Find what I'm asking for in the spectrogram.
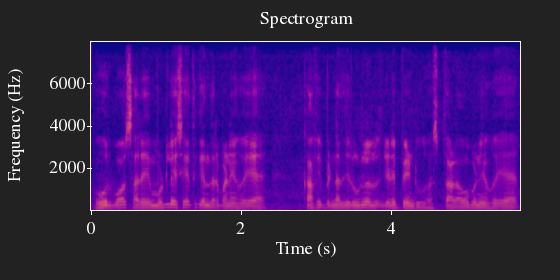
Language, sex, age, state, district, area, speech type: Punjabi, male, 45-60, Punjab, Bathinda, urban, spontaneous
